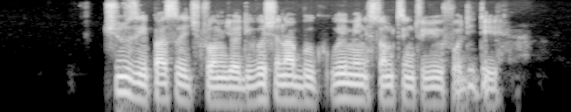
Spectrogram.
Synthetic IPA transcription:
t͡ʃuzepased͡ʒfɹɔ̃mjɔdivoʃɔnalbukwemĩnsɔ̃mtɪ̃ŋtʰujufɔ̰dəde

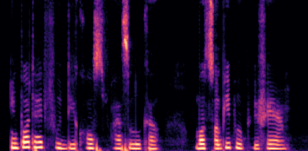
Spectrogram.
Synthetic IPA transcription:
ĩmpɔtɛ̃ndfud̚ːekʰɔstfaslokʰal | bɔtsɔ̃mpipolpʰɹifɛɹãm

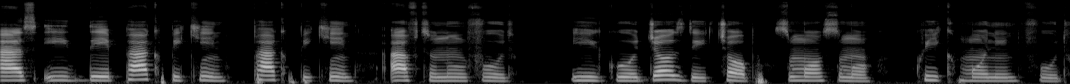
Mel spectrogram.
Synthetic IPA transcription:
asidepakpikʰĩn | pʰakpikʰĩn | aftʰənũnfud | iɡod͡ʒɔsdet͡ʃɔpsmɔsmɔ | kʰwikmɔnĩnfud

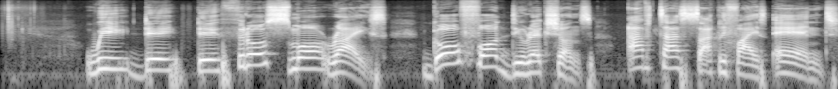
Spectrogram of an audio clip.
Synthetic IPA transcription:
widedeθɹosmɔlɹaɪs | ɡofɔdiɹɛkʃɔ̰̃ns | ʔaftʰasa̰kɹifaɪsɛ̃nd

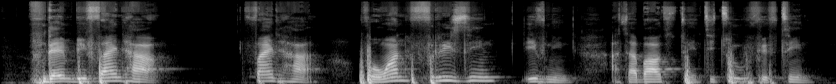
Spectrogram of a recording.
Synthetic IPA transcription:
dɛ̃nwifãɪ̃ndha | fãɪ̃ndɦa̰ | fɔwãnfɹizĩn | ivnĩŋʔa̰tabaʊtʰːwɛ̃ntʰitʰufiftʰĩn

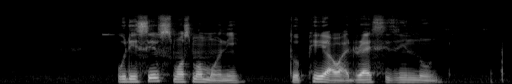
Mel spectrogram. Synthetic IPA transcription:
widesevsmɔsmɔmɔ̃ni | topʰeawadɹaɪvsizĩnlõn

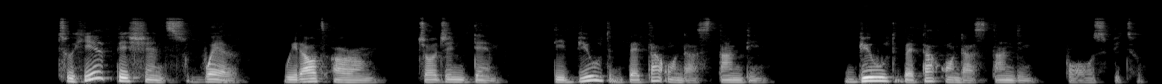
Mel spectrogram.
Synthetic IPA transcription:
tʰuhiəpʰeʃɛ̃ntswɛl | wiθaʊtʰaɹãm | d͡ʒɔd͡ʒɪ̃ŋdɛ̃m | d̥ebildbɛtʰəʔɔ̃ndəstãndĩŋ | bildbɛtəʔɔ̃ndəstãndĩŋ | fɔhɔspitʰəl

